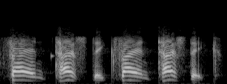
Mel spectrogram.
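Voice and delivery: hammed-up Trump gushing; mock Trump fantastic. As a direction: savour each fantastic like a showman president.

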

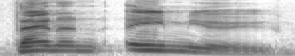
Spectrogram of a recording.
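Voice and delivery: lively rhythmic poem reading; poem performance. Acted. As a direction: perform the list poem with punch.

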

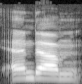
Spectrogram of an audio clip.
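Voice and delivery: ordinary talk, nothing marked

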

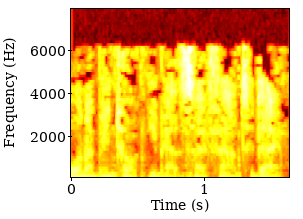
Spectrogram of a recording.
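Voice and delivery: usual speaking voice

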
